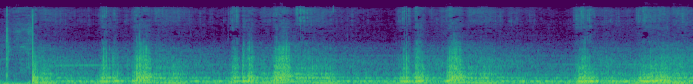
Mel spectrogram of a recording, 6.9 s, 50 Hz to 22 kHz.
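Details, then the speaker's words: 1966 Chevelle 327 small-block V8, double-hump heads, small cam, long unused, carburetor just rebuilt: repeated throttle blips, each rev climbing unevenly after a slight hesitation. More responsive now, but a mild stumble off idle; carburetor still needs adjusting. "they're got some adjusting to do on the carburetor but it is a lot more responsive now I got a little tuning to do on it because it's got a little stumble"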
